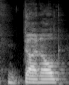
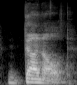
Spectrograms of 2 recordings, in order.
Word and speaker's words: Donald: Pato Donald, então é Donald Duck, Donald, Donald. Presta muita atenção na forma da pronúncia do L, Donald, e o finalzinho do D, com som de D mesmo, Donald, Donald Duck.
